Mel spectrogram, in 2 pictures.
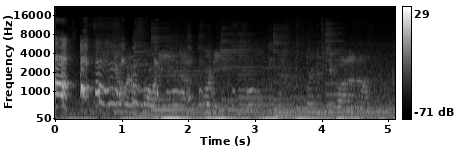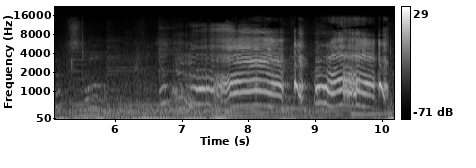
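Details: Newborn baby boy, 20¼ inches long, in hospital just after birth, under a warming heater while being checked: repeated high-pitched crying in short bursts over background music, a normal newborn cry.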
